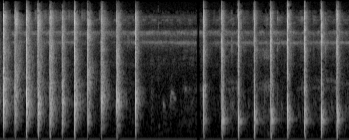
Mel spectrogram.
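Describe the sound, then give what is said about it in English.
Applause from a single pair of hands welcoming a guest on a show: sharp, evenly spaced claps in a quick steady rhythm, a brief silent pause, then a second run of claps. No one speaks. “Let's give him a round of applause, ladies and gentlemen.”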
